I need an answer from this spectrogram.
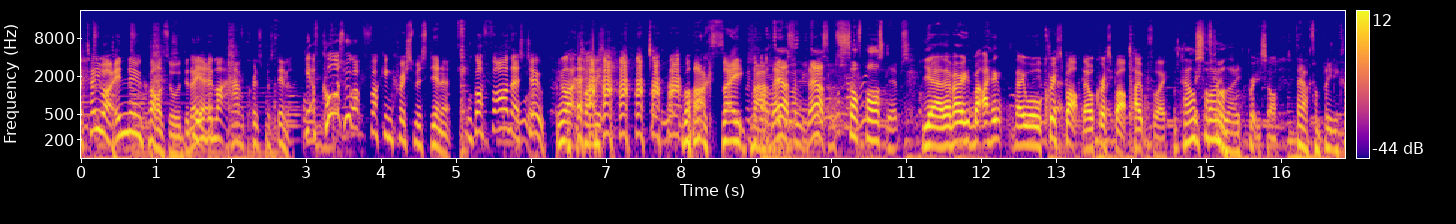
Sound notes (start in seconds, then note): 6.3 Ethan laughing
